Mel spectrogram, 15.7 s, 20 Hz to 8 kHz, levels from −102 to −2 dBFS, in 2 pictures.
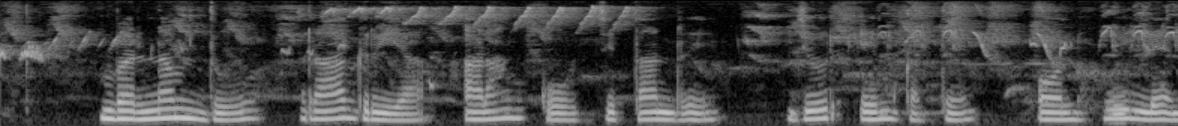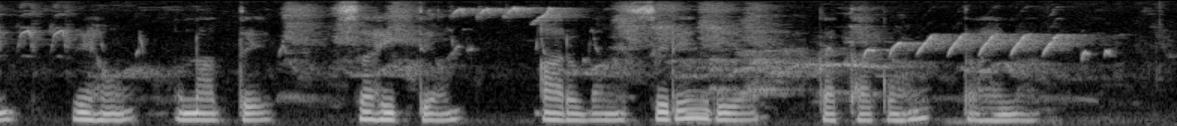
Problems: background sounds at intervals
